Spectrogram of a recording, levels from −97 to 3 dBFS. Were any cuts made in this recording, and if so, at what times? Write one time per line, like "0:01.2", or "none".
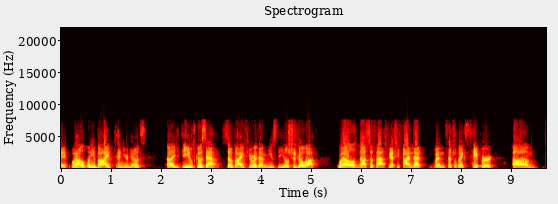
none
